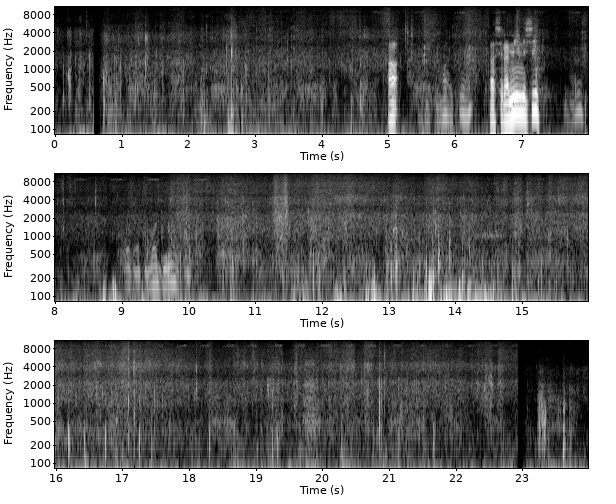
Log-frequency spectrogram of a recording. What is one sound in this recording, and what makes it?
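Tall grass swishes and rustles as people walk through it.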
